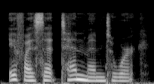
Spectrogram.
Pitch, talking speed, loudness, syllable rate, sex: 185 Hz, 270 wpm, -15 LUFS, 5.2 syllables/s, female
